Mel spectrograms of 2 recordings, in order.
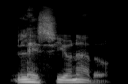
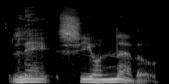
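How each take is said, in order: First: Said in the usual way. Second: "Lesionado" stretched out in parts; slow, syllable by syllable. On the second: Shown as a demonstration. Teacher repeats the Spanish for injured, slowly broken up. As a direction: say "Lesionado" slowly, le, sio, nado.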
